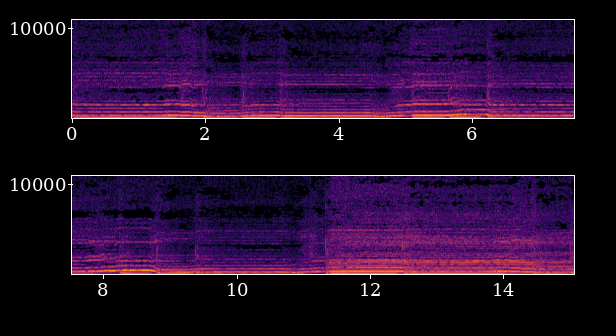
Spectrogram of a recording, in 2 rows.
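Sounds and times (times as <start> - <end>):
person humming slow melody: 0.0 - 15.0.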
